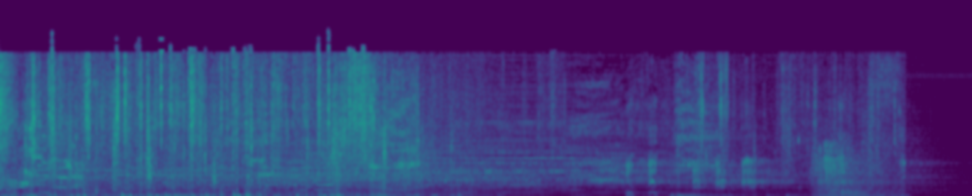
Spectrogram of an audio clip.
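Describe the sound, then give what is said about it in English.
Loud horse hooves clop in a steady, rapid rhythm, punctuated by a whinny, with the trampling easing briefly before picking up again and then stopping abruptly, as Jake Sully rides a horse he has just bonded with. “So did you notice this first time Jake Sully made a bond with a horse? His eyes widened, and so did the horse's.”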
